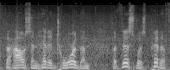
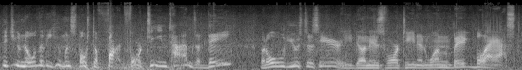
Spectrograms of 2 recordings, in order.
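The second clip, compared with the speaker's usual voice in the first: Staples voice; 6 semitones higher than usual. Acted. Staples folksy trivia.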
